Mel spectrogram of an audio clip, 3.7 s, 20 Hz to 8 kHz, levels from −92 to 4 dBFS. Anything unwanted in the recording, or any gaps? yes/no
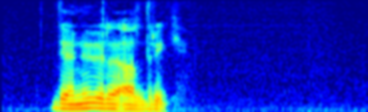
no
